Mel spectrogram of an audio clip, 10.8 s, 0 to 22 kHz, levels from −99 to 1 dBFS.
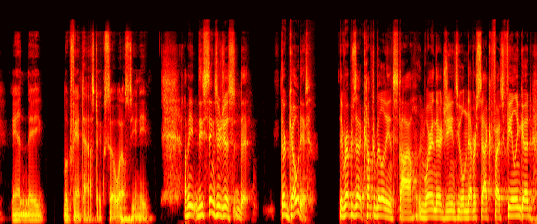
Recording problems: squashed, flat; heavily

